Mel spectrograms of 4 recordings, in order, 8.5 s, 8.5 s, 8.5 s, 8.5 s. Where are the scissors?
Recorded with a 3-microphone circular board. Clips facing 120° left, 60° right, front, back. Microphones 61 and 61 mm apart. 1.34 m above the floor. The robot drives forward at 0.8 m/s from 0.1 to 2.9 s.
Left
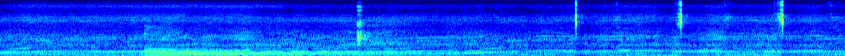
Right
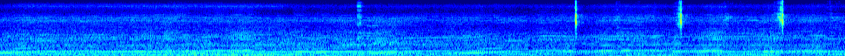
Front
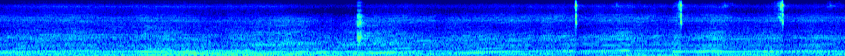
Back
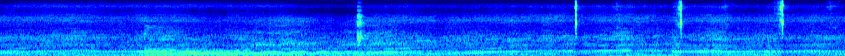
155° right.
